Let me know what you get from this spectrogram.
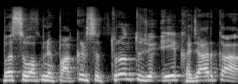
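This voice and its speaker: A man's voice: sits high, moderate pace. A man telling a moral folk tale informally, with conversational, repetitive phrasing. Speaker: storyteller.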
